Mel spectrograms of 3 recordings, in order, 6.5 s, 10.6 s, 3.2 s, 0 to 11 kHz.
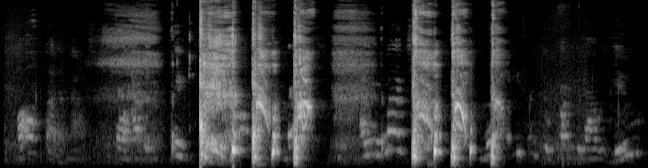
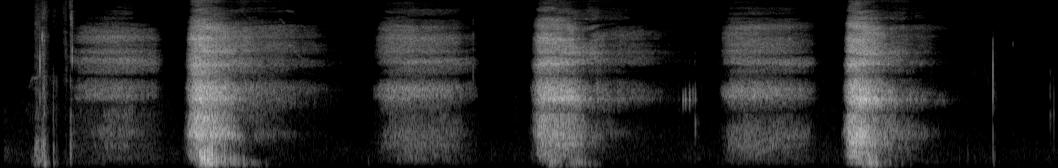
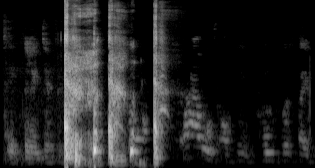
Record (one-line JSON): {"three_cough_length": "6.5 s", "three_cough_amplitude": 32768, "three_cough_signal_mean_std_ratio": 0.4, "exhalation_length": "10.6 s", "exhalation_amplitude": 27130, "exhalation_signal_mean_std_ratio": 0.35, "cough_length": "3.2 s", "cough_amplitude": 32768, "cough_signal_mean_std_ratio": 0.3, "survey_phase": "alpha (2021-03-01 to 2021-08-12)", "age": "18-44", "gender": "Female", "wearing_mask": "No", "symptom_cough_any": true, "symptom_onset": "12 days", "smoker_status": "Never smoked", "respiratory_condition_asthma": false, "respiratory_condition_other": false, "recruitment_source": "REACT", "submission_delay": "1 day", "covid_test_result": "Negative", "covid_test_method": "RT-qPCR"}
